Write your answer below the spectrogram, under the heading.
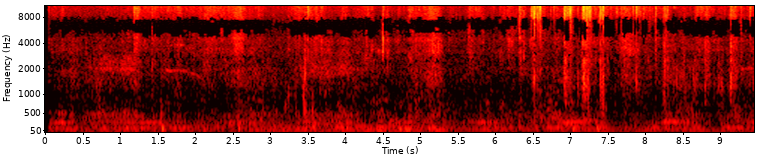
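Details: Guinea pig named Pancake eating capsicum indoors: bursts of crisp crunching and clicking bites, clustered toward the end, over a steady low hum.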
